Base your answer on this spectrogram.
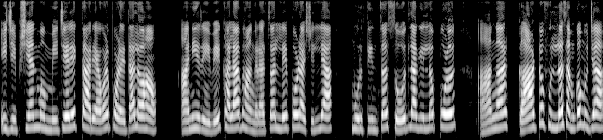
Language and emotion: Goan Konkani, happy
